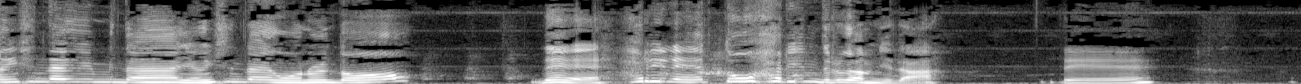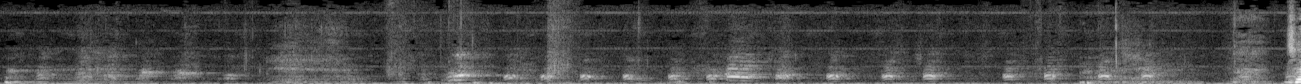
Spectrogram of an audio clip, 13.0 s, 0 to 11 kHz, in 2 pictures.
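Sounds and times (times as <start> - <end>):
faint animal calls: 6.4 - 12.9.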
